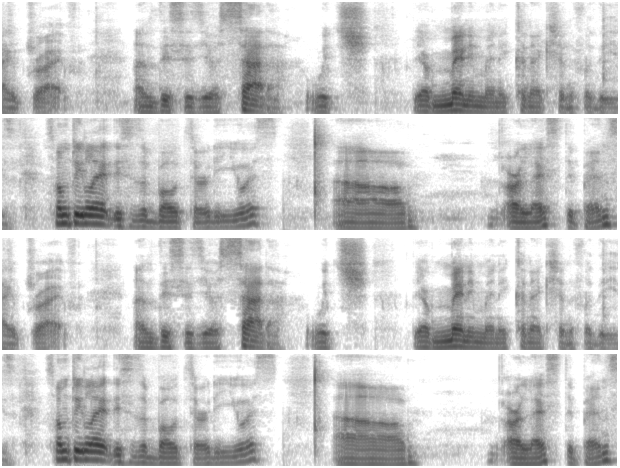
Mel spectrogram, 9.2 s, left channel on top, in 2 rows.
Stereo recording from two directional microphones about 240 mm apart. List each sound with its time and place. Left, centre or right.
0.0 s speech: right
